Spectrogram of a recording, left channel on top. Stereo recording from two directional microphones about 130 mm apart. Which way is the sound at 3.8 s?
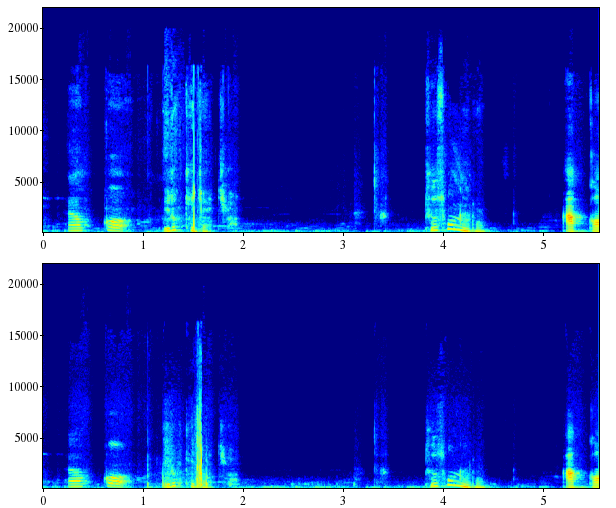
25° left (ahead or behind).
